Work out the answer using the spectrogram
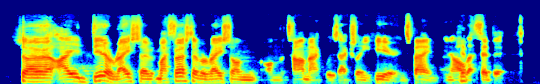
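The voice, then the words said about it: Australian accent. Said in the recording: “Aussie bloke ... I still got my accent”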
